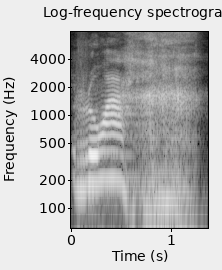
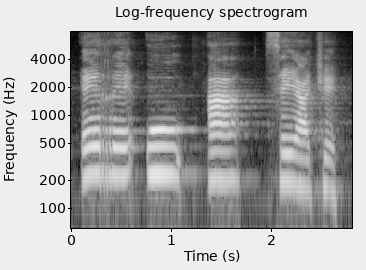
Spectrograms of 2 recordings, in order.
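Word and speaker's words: רוח: el versículo 29 y exhaló Isaac cosa el ruaj que se escribe r u a c h ruach en el hebreo y se pronuncia igual ruaj Aquí vemos que al morir dos personas diferentes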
